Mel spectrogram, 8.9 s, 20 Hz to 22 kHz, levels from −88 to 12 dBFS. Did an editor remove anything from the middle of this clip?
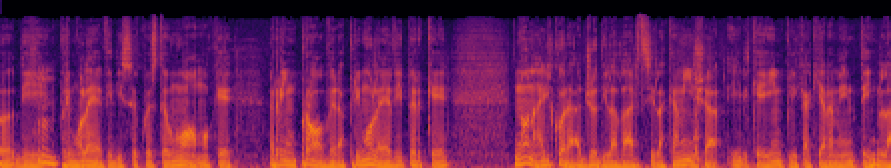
no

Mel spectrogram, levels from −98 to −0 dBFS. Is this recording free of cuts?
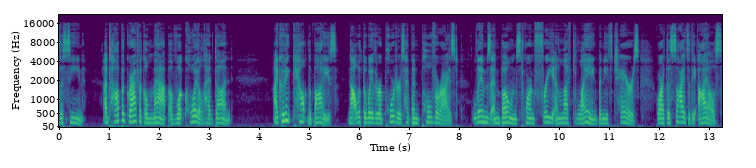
yes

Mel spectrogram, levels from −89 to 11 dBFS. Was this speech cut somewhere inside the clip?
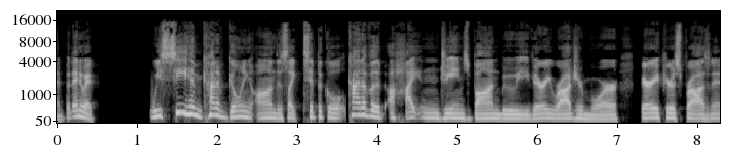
yes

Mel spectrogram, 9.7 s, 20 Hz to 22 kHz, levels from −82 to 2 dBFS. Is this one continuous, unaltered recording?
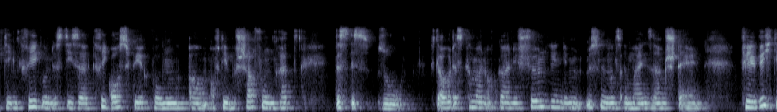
no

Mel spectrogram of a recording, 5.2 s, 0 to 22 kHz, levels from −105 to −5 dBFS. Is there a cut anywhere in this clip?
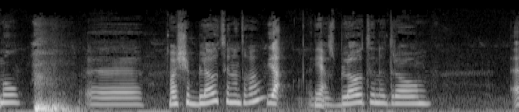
no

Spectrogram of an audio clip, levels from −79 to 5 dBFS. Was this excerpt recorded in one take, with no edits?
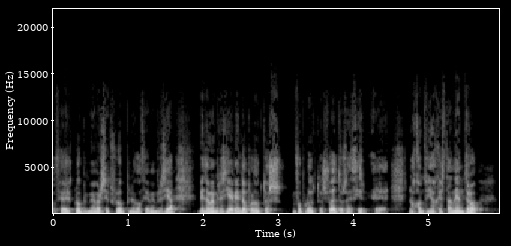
yes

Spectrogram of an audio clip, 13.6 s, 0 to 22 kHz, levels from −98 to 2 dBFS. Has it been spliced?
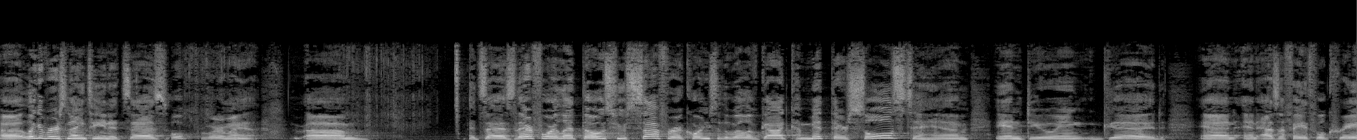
yes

